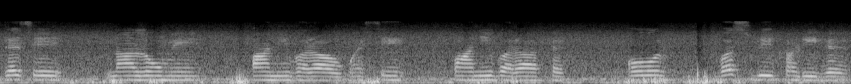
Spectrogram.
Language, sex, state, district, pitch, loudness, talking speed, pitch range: Hindi, female, Haryana, Rohtak, 195 Hz, -16 LUFS, 105 wpm, 185-200 Hz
